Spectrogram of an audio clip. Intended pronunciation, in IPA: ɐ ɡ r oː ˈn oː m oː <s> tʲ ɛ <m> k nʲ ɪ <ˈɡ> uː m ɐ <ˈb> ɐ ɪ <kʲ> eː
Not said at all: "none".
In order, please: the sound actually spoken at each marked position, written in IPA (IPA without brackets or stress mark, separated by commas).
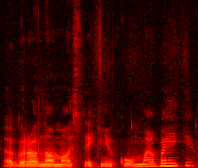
s, none, k, b, ɡʲ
